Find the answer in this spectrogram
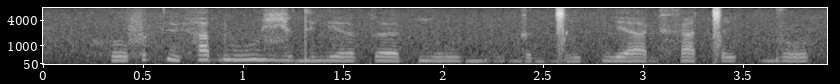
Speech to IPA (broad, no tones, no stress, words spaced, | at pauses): hofɐk ɾyha ɓuː ʑʏdylʲœːkœː kiwuːɡbʱu ɡœɡɡ͡ǀeːk lʲaːɡ xaǀɪ | do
